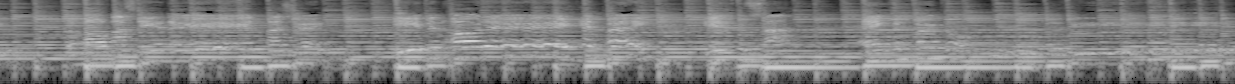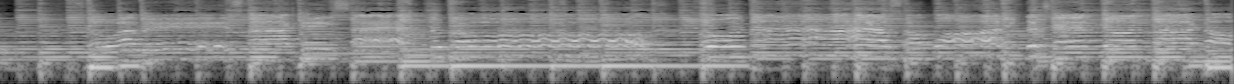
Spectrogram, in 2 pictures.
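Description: A man singing a slow gospel song to his own strummed acoustic guitar, his voice holding long notes with a slight waver.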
